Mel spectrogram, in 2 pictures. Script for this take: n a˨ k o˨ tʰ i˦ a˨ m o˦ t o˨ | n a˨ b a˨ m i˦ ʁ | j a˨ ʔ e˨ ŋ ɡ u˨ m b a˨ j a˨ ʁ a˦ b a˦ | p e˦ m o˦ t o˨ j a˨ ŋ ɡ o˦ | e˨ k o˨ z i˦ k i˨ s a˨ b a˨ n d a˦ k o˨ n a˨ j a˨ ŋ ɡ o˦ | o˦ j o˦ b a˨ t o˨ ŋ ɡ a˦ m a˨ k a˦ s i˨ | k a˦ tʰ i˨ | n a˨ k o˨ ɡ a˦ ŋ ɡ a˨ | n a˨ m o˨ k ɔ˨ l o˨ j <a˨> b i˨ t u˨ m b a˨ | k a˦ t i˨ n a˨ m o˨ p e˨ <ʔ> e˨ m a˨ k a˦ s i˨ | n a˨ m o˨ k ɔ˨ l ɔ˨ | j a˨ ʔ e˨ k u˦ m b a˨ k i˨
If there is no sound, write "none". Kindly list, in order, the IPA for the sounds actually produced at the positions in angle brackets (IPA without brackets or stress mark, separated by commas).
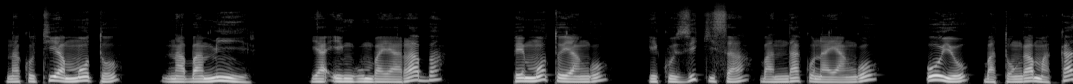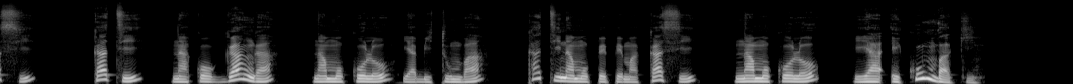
a˨, p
